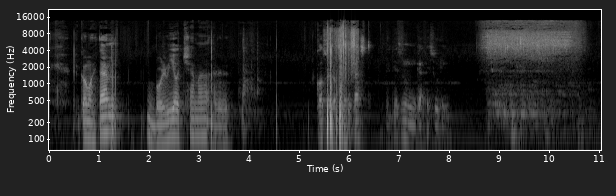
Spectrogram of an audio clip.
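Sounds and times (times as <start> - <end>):
speech: 0.6 - 3.7, 5.4 - 9.5
tap water running into a sink: 9.0 - 9.7.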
